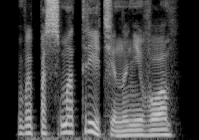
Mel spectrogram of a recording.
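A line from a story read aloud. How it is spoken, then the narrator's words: Muttered aside. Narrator (Russian): пробурчала она в сторону Левиант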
